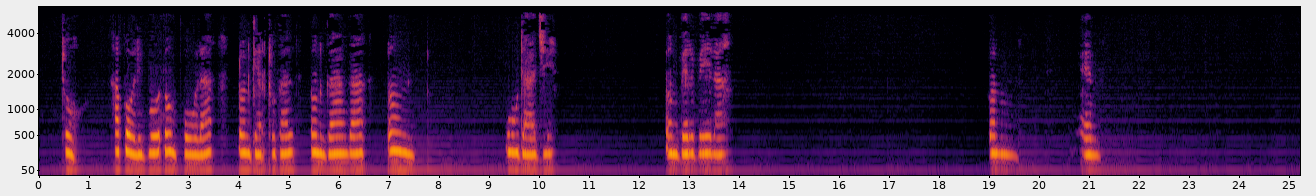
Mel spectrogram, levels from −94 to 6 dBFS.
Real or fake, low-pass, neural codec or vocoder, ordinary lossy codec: real; 5.4 kHz; none; MP3, 24 kbps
